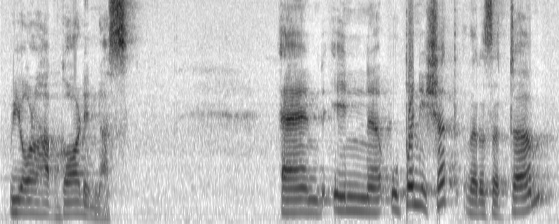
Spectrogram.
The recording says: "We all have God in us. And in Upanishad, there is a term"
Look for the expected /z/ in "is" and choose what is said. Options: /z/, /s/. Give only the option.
/s/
